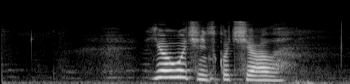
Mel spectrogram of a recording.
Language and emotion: Russian, sad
